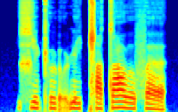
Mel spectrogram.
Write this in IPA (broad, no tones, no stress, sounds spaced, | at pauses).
ɕ i ʈʰ u ɽ o̰ ɳ i ǁ i tˤ ɨ w o f ɐ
